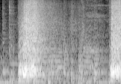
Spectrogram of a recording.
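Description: NutriBullet blender running in short pulses, blending a margarita of ice, juice and tequila: a loud burst about a third of a second in that fades over half a second, then a second burst starting near the end.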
